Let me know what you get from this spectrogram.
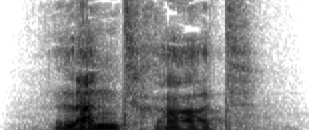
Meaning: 1. district / county council 2. chief administrative officer of a district
- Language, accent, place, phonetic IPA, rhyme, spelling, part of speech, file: German, Germany, Berlin, [ˈlantˌʁaːt], -antʁaːt, Landrat, noun, De-Landrat.ogg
